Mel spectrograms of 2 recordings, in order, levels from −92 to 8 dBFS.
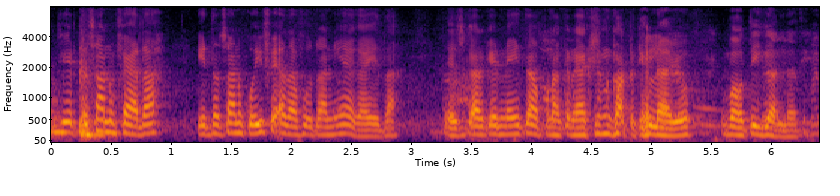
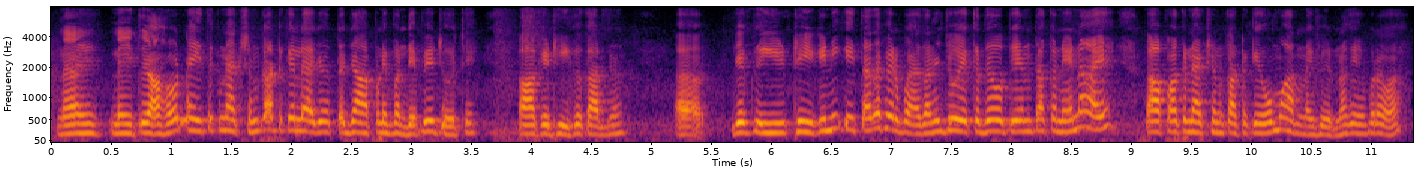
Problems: constant background noise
